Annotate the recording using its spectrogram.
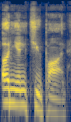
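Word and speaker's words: Onyankopon: i struggled to pronounce onyon kapon's name the first time i saw it and it was people in the comments that said the easy way to do it is to say onion coupon so it comes full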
